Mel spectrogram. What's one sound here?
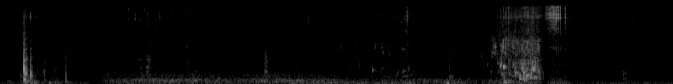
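A kayak paddle splashes and dips in calm water.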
